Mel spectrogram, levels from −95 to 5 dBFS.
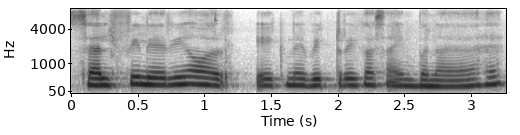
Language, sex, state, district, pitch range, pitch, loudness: Hindi, female, Himachal Pradesh, Shimla, 185-210 Hz, 195 Hz, -16 LUFS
